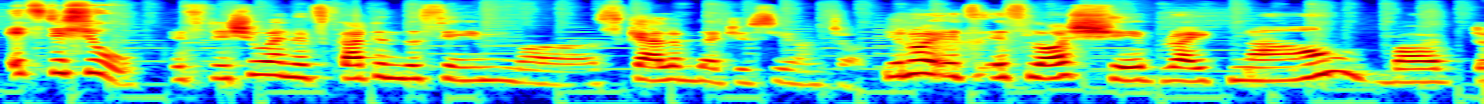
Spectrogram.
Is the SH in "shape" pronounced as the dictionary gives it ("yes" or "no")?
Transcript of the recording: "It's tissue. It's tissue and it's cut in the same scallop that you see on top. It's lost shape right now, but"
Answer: yes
